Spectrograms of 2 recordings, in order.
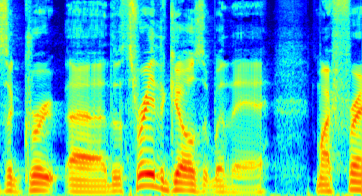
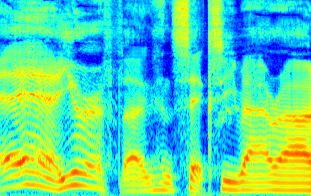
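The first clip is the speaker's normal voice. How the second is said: put-on sleazy voice, much slower; 4 semitones higher, 3 dB quieter than usual. Retelling what a huge guy said to the speaker, imitating a sleazy guy. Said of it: "real like sleazebag stuff".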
